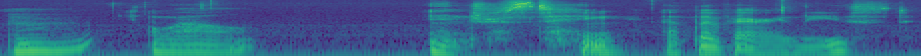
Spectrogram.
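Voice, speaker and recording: A man whispers breathily, with creaky edges, as a soft-spoken, patient and wry vampire apothecary who collects oddities. His medium-pitched voice is slow and exaggerated as he muses gently and reassuringly, hesitating and humming softly.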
